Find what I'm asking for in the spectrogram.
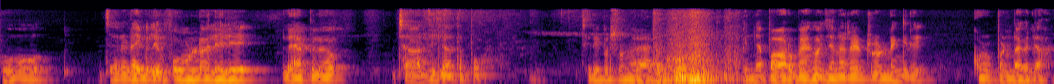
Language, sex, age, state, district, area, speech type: Malayalam, male, 30-45, Kerala, Wayanad, rural, spontaneous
